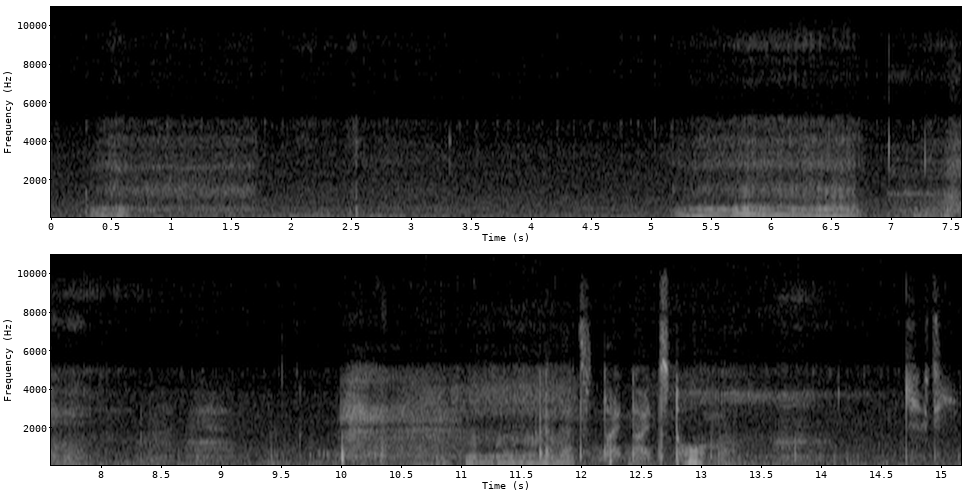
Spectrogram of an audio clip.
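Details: Female Border Collie/Dingo mix dog asleep in owner's arms, snoring: soft, low rumbling breaths repeating a few seconds apart in a quiet room.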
